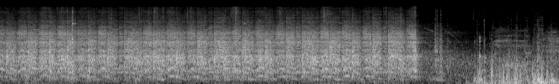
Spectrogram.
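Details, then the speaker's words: 2000 Subaru WRX GC8, sat untouched 11 years (barn find); engine cranks, catches and runs roughly about four seconds, apparently on fuel squirted down the throat, then dies. Owner unsure if tank has fuel or fuel pump works. "don't know if there's any fuel in the tank I don't know if the fuel pump's working I think it was only running off that fuel I was sticking down the throat"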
